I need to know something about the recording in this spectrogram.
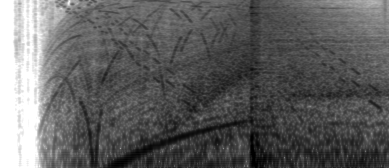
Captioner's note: lasers firing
